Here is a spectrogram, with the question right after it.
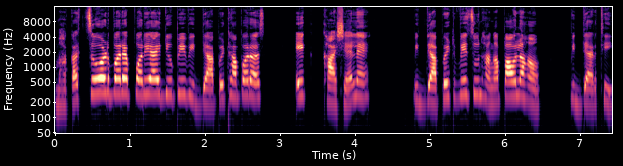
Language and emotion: Goan Konkani, disgusted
